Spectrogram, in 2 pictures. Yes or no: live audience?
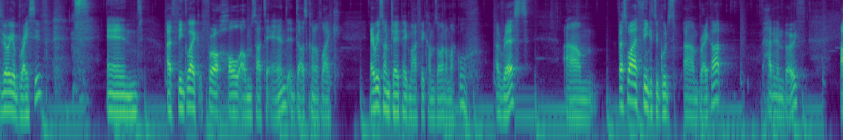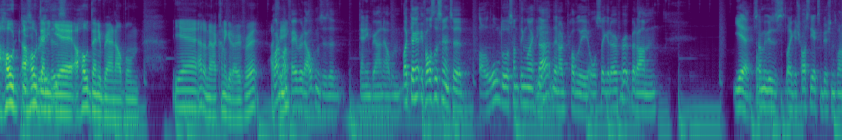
no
